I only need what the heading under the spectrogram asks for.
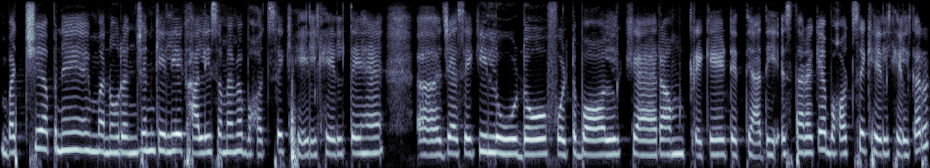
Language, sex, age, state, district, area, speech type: Hindi, female, 30-45, Madhya Pradesh, Jabalpur, urban, spontaneous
